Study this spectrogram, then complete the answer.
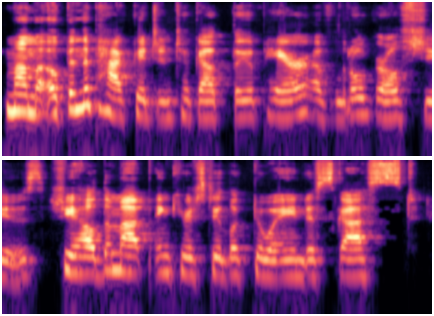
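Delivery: ordinary delivery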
